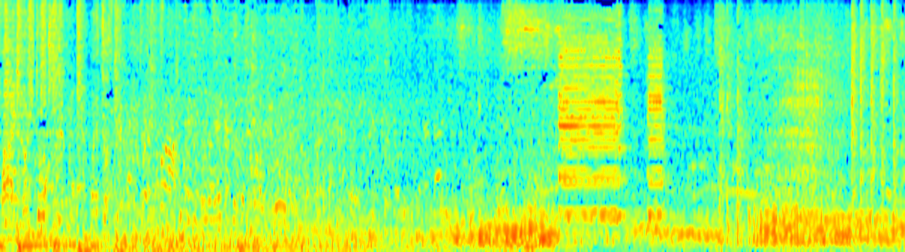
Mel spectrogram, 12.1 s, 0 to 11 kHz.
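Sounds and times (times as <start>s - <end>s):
loud music with singing: 0.0s - 12.0s
bus horn blasts: 7.4s - 9.2s.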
